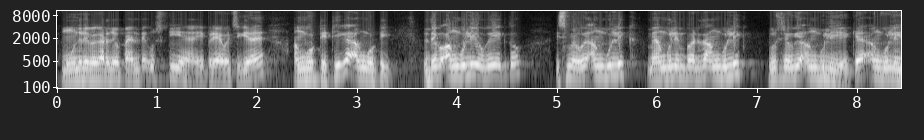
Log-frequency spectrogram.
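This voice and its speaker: Fast-talking male grammar teacher. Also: on the high side, a little mellow. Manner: repetitive, quizzing himself aloud; casual, addresses students as bhai. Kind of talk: exam prep lesson.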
